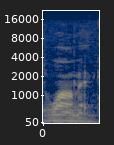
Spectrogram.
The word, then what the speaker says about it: Womack: some books, but I wasn't sure of the pronunciation, so thank you. he says Womack.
